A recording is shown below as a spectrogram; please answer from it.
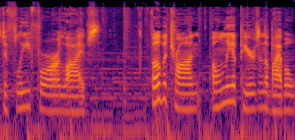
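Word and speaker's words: phobetron: It is phobotron, pronounced phobotron, according to Strong's G 5400.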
